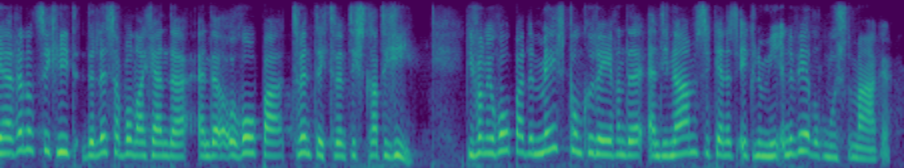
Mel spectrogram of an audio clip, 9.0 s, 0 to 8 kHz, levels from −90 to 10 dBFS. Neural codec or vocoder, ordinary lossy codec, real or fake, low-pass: codec, 16 kHz, 2 kbps, X-Codec, HuBERT features, trained on LibriSpeech; Opus, 24 kbps; fake; 7.2 kHz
